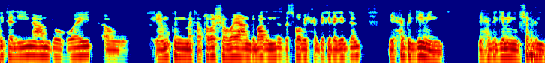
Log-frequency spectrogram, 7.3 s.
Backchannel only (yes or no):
yes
